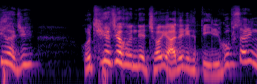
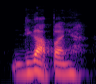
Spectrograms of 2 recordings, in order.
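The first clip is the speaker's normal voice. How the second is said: self-mockery; 5 semitones lower, 5 dB quieter, slower than usual. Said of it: "이런 생각도 합니다".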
